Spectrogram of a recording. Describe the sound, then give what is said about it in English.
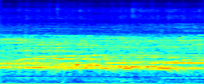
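A loud, sustained crowd cheer with whoops and shouts as the kids' ministry pastors are welcomed to the stage, a dense wall of voices holding steady for about two seconds without pause. “Crowd right there. That's what we like to hear.”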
